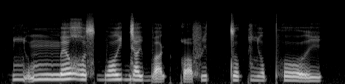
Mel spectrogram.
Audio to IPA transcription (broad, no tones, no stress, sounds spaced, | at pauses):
ʎ o̰ mː ɛ ʁʷ œ s b ɔ i̯ ɟ a i̯ b a̰ k qʷ a̰ f i tː o k ʎ ɔ pʰ o i̯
